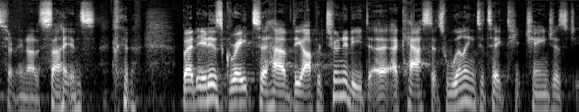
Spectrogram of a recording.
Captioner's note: laughs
